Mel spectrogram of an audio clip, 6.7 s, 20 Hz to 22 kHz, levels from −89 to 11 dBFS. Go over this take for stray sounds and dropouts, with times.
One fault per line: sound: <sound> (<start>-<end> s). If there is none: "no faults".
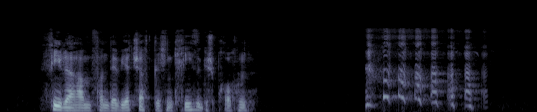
sound: laugh (4.6-6.1 s)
